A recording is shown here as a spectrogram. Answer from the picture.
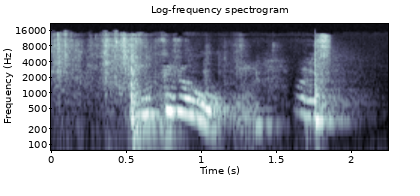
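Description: A young child's voice whining in two drawn-out, high cries that fall in pitch, the second one short.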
